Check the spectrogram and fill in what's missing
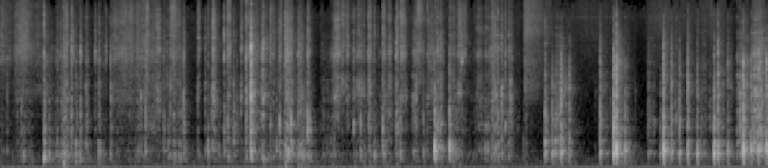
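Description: Fingertips with short painted nails rub and scratch across the flat lid of a large, closed, white rigid cardboard gift box lying beside the microphone. The result is a dense run of dry scratching and soft tapping strokes, mostly in the low-mid range with little bass or brightness. It grows louder and more clustered toward the end.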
